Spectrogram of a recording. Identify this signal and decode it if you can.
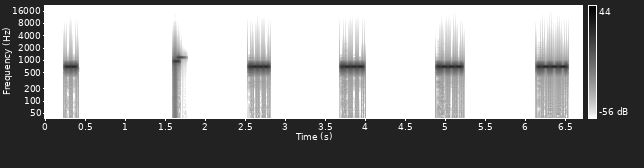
Morse code, heard as a keyed tone, about 58 wpm, spaced as for 9 wpm, 700 Hz. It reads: M JJJJ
